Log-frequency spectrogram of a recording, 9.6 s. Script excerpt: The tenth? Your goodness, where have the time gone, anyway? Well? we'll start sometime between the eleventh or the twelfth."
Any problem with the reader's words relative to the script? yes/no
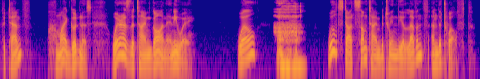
yes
